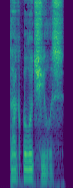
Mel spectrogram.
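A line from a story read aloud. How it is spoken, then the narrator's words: Quiet answer. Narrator (Russian): тихо ответил он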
